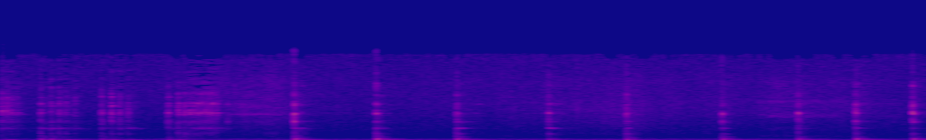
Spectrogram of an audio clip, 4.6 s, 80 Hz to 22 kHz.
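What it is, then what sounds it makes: Rubber drum practice pad struck with a stick. A wooden drumstick tip taps slowly on a flat oval drum practice pad with a black rubber surface, set on a solid pressboard or wood base. Each tap is a dull, low thud centered around 145 Hz that dies away quickly, at a loose, uneven pace of about two taps per second.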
